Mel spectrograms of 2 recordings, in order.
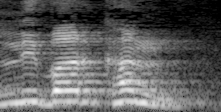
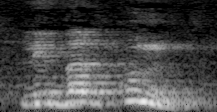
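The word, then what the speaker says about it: Lieberkühn: नाम है क्रिप्टस ऑफ लिबरखन, लिबरखन है ना, हाँ देखो बेटा क्रिप्टस, क्रिप्टस, क्रिप्टस ऑफ लिबरकुन, एच को हमने साइलेंट कर दिया, लिबरकुन।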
